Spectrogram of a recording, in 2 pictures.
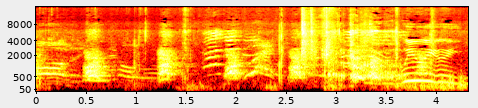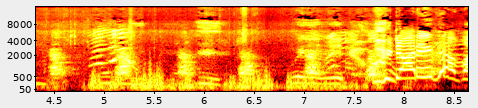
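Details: Angry dogs locked in a fight, overlapping barks, snarls and yelps forming a dense, continuous brawl with only brief dips in loudness.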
